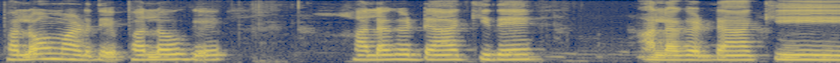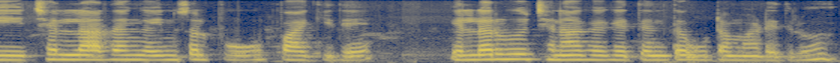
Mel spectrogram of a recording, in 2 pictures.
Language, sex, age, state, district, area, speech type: Kannada, female, 30-45, Karnataka, Koppal, urban, spontaneous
